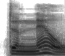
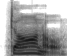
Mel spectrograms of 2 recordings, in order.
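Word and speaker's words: Donnell: not as for that danelle woman she'll get no danelling for me i can assure you the name is donal and always has been the woman is crazy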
